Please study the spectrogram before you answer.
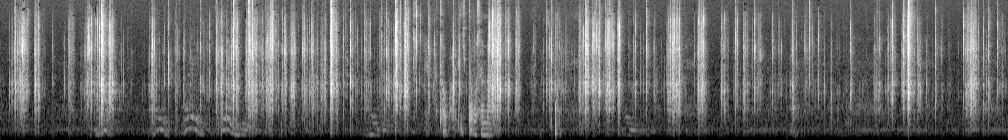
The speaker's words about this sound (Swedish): Men jag hittade en Rubiks kub och den har ju typ eh, ett ganska satisfying ljud. Det låter ju så här.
